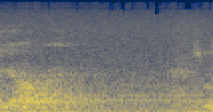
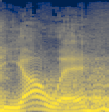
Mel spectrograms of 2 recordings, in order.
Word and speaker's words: Yahweh: So the word Jehovah can also be pronounced Yahweh, depending upon where you put the vowels.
